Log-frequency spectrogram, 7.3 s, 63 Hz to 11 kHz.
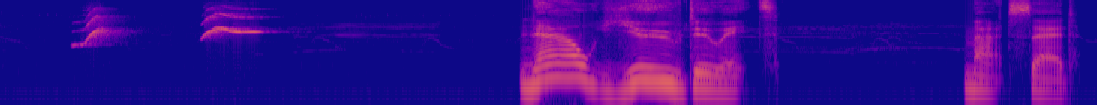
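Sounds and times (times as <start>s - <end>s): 
shepherd's whistle blasts sending a sheepdog to the sheep: 0.5s - 1.9s
speech: 3.5s - 5.2s, 6.4s - 7.2s.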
